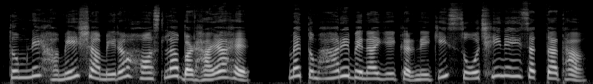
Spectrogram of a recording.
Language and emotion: Hindi, happy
